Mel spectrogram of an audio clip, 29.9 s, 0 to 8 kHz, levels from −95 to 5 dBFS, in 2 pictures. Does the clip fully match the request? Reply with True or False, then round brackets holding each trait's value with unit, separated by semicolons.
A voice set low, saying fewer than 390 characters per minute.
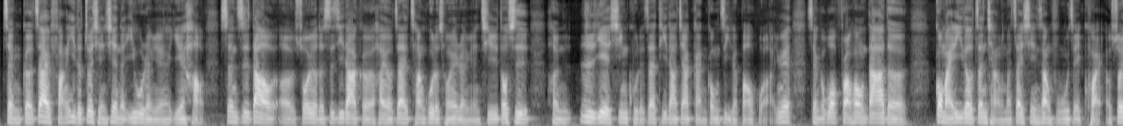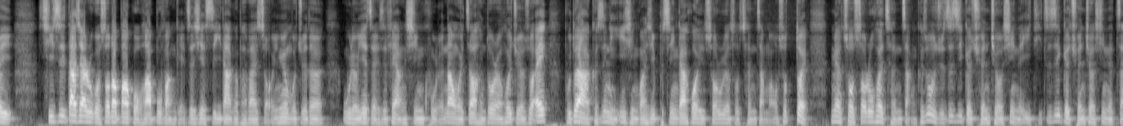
False (100 Hz; 420 characters per minute)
